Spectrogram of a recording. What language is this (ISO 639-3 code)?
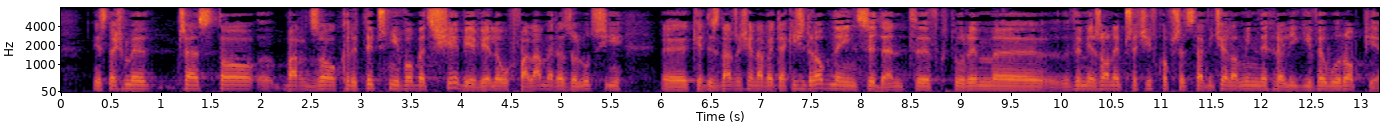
pol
